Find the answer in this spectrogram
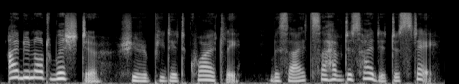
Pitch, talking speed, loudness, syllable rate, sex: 210 Hz, 195 wpm, -18 LUFS, 5.7 syllables/s, female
